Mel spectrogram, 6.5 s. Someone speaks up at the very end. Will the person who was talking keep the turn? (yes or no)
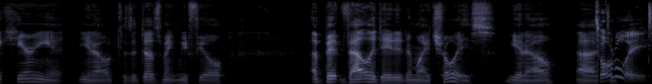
yes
